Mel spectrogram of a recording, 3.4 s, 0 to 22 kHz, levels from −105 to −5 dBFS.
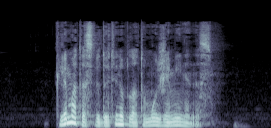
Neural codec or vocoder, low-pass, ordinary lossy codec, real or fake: none; 10.8 kHz; AAC, 48 kbps; real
